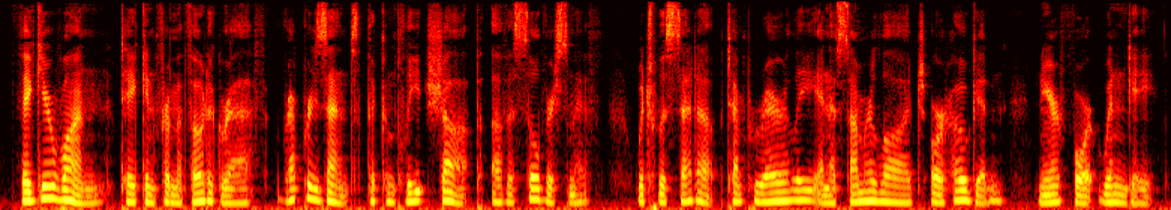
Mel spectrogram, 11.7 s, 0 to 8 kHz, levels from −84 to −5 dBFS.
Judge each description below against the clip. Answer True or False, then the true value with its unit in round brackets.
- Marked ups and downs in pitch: False (3.6 semitones)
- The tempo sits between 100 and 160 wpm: True (140 wpm)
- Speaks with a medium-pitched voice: False (120 Hz)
